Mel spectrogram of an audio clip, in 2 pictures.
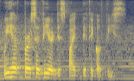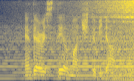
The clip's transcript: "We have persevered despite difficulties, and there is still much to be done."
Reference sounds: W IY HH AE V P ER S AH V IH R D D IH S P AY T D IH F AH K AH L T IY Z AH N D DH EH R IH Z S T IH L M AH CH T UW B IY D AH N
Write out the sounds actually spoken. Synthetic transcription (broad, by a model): W IY HH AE V P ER S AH V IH R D D IH S P AY T D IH F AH K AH L T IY S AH N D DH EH R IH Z S T IH L M AH CH T UW B IY D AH N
